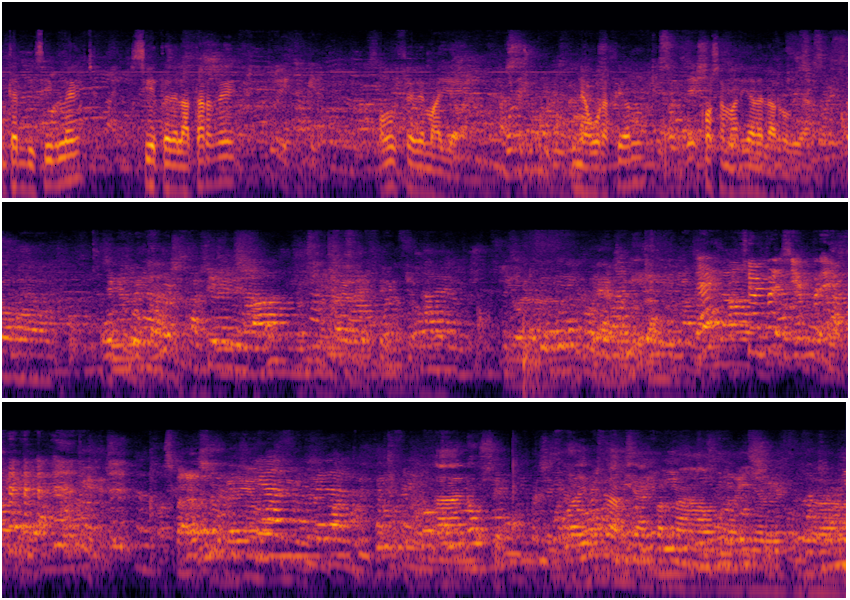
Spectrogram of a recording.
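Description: A crowd of men and women chats at once in a room that echoes a little.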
